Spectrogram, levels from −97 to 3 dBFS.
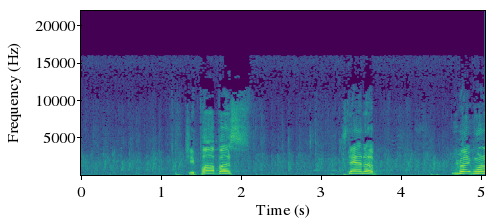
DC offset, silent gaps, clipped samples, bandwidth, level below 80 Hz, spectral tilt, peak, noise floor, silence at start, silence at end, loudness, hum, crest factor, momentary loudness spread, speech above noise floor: under 0.1%; none; under 0.1%; 16.5 kHz; -52 dBFS; -4 dB/octave; 0 dBFS; -43 dBFS; 0.3 s; 0 s; -17 LUFS; none; 20 dB; 25 LU; 27 dB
